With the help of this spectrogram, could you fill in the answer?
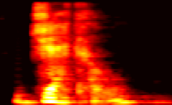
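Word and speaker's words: Jekyll: So it's Jackal. Emphasis on the Jack part, the first syllable.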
